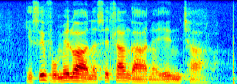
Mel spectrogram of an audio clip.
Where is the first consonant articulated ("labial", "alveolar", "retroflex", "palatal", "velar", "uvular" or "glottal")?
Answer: velar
